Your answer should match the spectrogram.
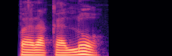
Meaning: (interjection) 1. please 2. you're welcome, it's nothing (response to being thanked) 3. can I help you? 4. hello? excuse me?; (verb) request, beg, plead
- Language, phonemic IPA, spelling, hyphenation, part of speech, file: Greek, /parakaˈlo/, παρακαλώ, πα‧ρα‧κα‧λώ, interjection / verb, EL-παρακαλώ.ogg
